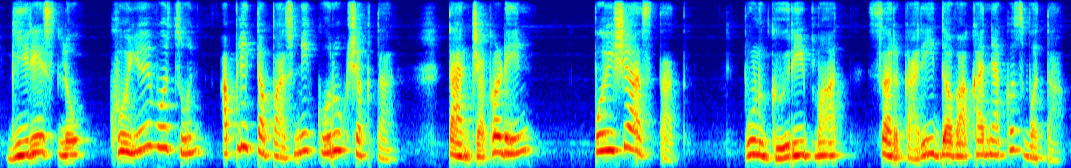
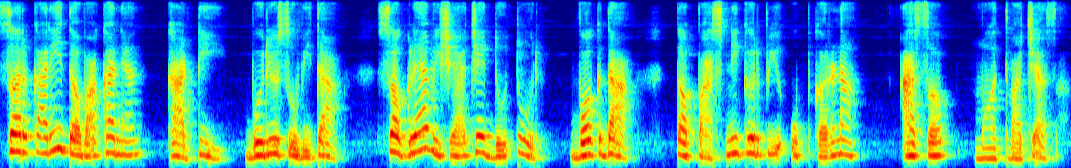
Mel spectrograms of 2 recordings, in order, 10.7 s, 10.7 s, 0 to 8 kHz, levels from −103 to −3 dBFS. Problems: none marked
